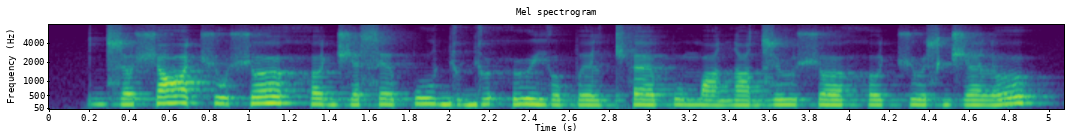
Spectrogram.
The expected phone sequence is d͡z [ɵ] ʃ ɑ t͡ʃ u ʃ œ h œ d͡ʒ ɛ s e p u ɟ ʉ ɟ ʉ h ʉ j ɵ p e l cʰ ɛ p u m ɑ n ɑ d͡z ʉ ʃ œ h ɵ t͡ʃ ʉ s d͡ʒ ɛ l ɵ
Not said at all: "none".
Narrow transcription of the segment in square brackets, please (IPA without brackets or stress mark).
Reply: œ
